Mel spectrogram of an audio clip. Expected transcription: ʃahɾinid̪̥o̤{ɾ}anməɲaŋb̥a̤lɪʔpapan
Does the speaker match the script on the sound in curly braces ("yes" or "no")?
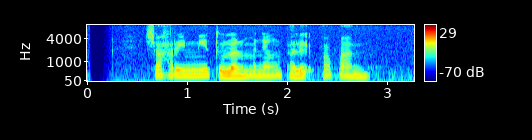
no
